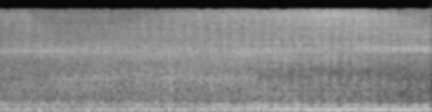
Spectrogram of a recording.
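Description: A car engine running at low revs, growing gradually louder.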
